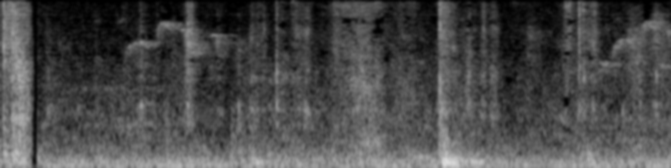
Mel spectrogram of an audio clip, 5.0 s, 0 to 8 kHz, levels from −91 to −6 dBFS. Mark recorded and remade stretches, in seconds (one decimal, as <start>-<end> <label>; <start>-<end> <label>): 0.0-3.3 remade; 3.3-4.3 recorded; 4.3-5.0 remade

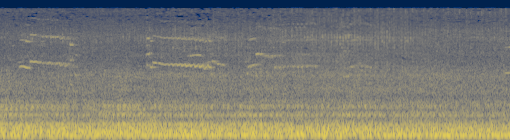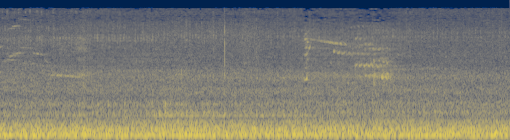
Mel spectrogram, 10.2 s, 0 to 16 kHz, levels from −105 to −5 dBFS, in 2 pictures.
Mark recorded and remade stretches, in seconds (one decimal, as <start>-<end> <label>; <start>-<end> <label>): 0.0-3.0 recorded; 3.0-4.3 remade; 4.3-6.0 recorded; 6.0-6.6 remade; 6.6-7.9 recorded; 7.9-9.2 remade; 9.2-10.2 recorded

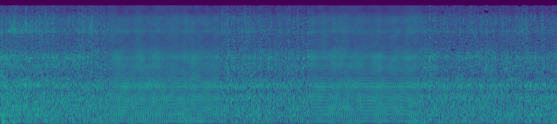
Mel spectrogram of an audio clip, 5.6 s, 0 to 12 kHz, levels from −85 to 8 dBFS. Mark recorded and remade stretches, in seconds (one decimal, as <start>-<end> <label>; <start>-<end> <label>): 0.0-1.1 recorded; 1.1-2.2 remade; 2.2-3.1 recorded; 3.1-4.2 remade; 4.2-5.6 recorded

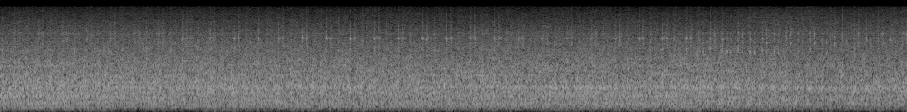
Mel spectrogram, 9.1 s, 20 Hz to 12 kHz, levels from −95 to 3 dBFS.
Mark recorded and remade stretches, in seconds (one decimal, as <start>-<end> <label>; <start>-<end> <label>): 0.0-7.3 remade; 7.3-8.3 recorded; 8.3-9.1 remade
